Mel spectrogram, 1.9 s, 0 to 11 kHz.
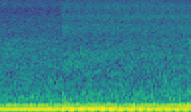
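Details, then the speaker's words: Big-block Chevy with flat tappet cam, run after lifter failure with a worn lobe, at least 35 minutes in, oil warm, filter at 214, coolant about 165, good oil pressure: steady even V8 idle, no valvetrain tapping; exhaust leak audible. "Got good oil pressure still. We got no valve train noise. We're at least 35 minutes in now."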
